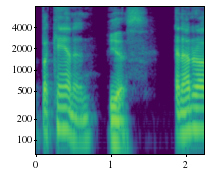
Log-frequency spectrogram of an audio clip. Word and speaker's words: Buchanan: Yeah, because a lot of people call it Buchanan, but you must have done some research because that's how you say it when you're from there.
